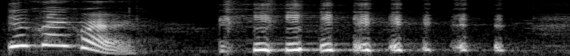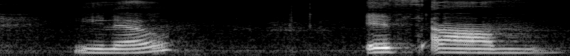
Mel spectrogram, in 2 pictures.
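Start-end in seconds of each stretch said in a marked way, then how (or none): 0.0-2.5 squealed very high and loud, breaking into a laugh; giggly teasing self-talk. Retold or imitated. Speaker mocking herself in self-talk, squealing high with laughter. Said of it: "I'm like".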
